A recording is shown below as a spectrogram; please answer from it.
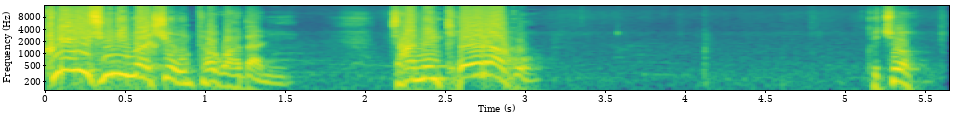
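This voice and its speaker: A man's voice: sits high, wildly swooping pitch, measured pace, a bit bright, husky. A man preaching a sermon as pastor, asking the congregation questions and acting out the lines he quotes.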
